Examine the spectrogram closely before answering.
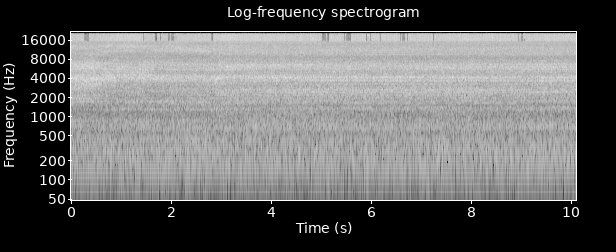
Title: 1998 Ford Ranger 4.0 overhead rough idle problem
